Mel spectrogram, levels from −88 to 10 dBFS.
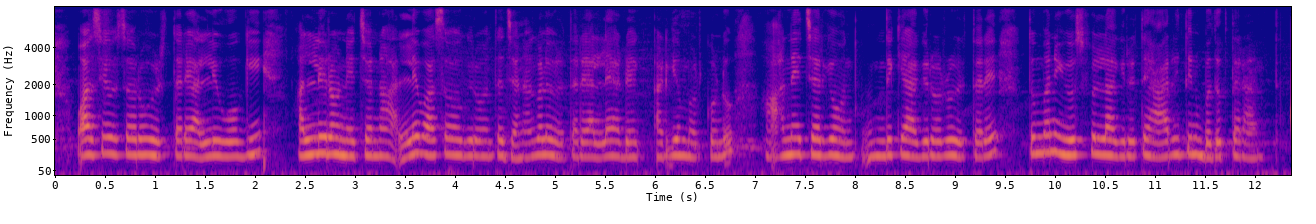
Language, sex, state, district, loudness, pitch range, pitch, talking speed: Kannada, female, Karnataka, Shimoga, -32 LUFS, 225-250 Hz, 240 Hz, 130 wpm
